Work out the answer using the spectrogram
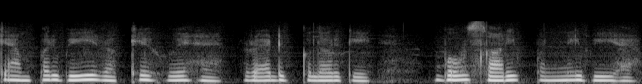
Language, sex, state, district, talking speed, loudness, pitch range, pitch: Hindi, female, Uttar Pradesh, Saharanpur, 120 wpm, -16 LUFS, 180-200 Hz, 190 Hz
